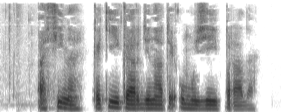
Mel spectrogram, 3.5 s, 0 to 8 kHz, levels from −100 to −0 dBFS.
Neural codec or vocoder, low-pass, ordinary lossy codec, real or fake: none; 7.2 kHz; MP3, 32 kbps; real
